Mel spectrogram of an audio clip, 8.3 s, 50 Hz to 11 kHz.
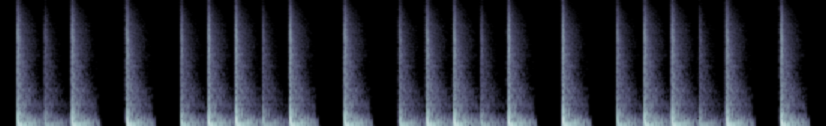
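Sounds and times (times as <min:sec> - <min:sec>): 
kick drum with no compression: 0:00.0 - 0:08.2.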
